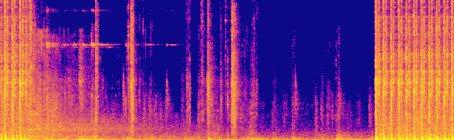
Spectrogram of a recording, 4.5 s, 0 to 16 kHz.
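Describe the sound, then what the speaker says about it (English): Rapid automatic pistol fire in the Fallout 4 video game, a dense stream of sharp gunshots throughout, loud and close, ending in a louder, faster burst of repeated shots. "Oh, we'll use the auto pistol."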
